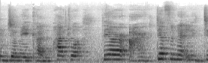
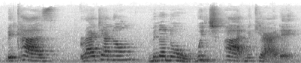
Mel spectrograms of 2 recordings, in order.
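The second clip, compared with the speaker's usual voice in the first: broad Jamaican patois storytelling. Shown as a demonstration. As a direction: tell it in straight Jamaican patois. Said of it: "listen to a straight patois version".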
